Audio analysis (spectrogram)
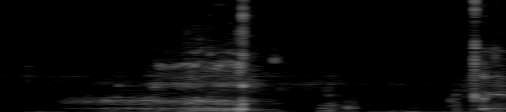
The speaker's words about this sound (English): Once you try this, you'll never go back. One more sip before we get into the movies.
